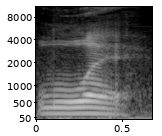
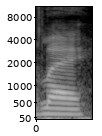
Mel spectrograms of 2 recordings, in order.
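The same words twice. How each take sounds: First: The L is dark, made far back. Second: The L is light, made at the front. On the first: "Like it's all back in here" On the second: "in English you say"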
